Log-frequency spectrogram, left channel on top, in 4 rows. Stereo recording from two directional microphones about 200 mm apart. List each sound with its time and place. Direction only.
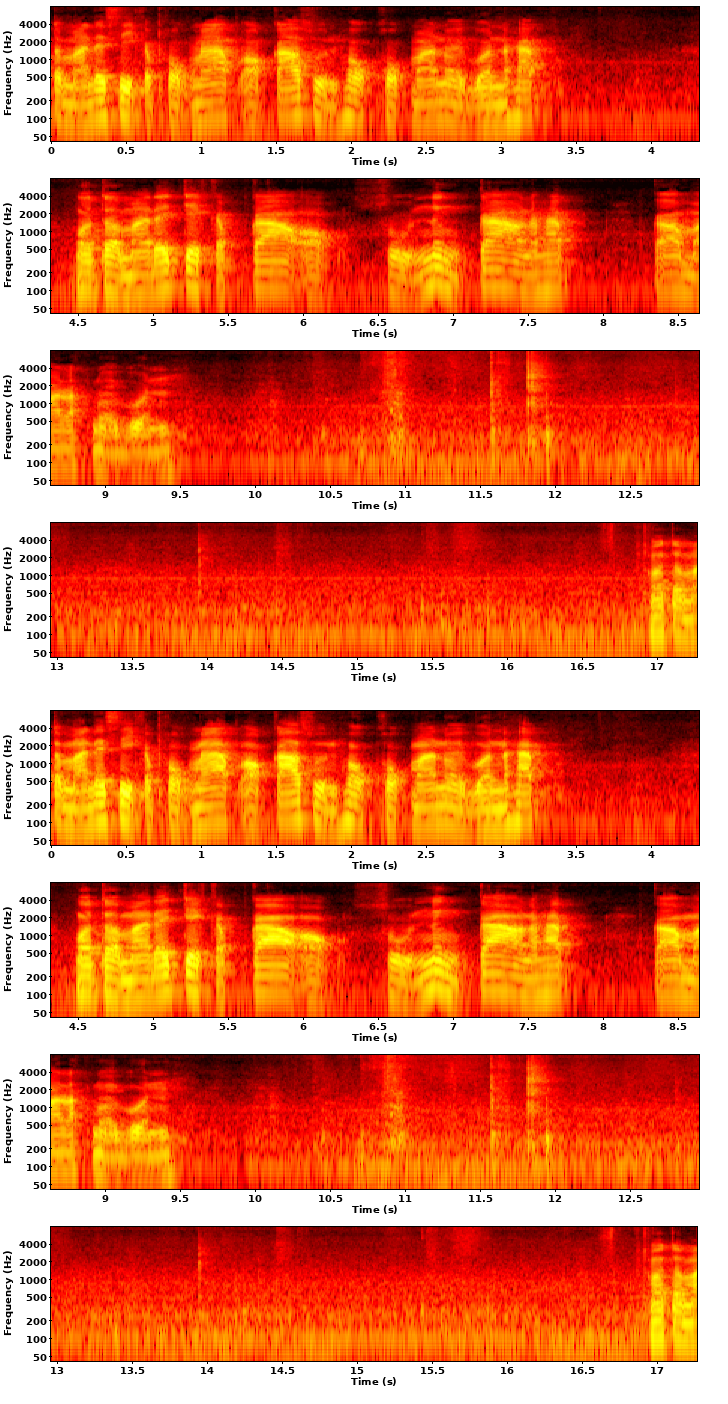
0.0 s speech: 20° right (ahead or behind)
4.4 s speech: 20° right (ahead or behind)
16.9 s speech: 15° right (ahead or behind)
